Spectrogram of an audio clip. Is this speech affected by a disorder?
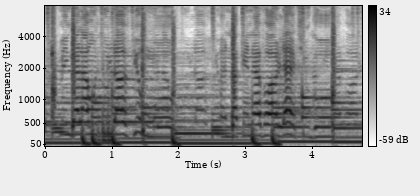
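No.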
